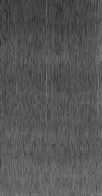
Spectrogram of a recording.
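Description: City road traffic: a steady rumble and hiss of cars driving past.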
